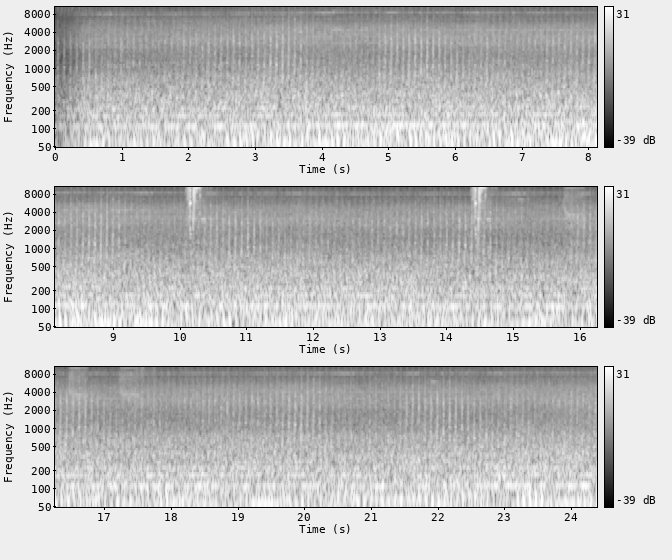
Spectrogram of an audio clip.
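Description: Helicopter in the Vietnam-era shooter Hell Let Loose: Vietnam, airborne in flight, its rotor and engine drone loud and steady throughout with a couple of brief sharp clicks over the noise.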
